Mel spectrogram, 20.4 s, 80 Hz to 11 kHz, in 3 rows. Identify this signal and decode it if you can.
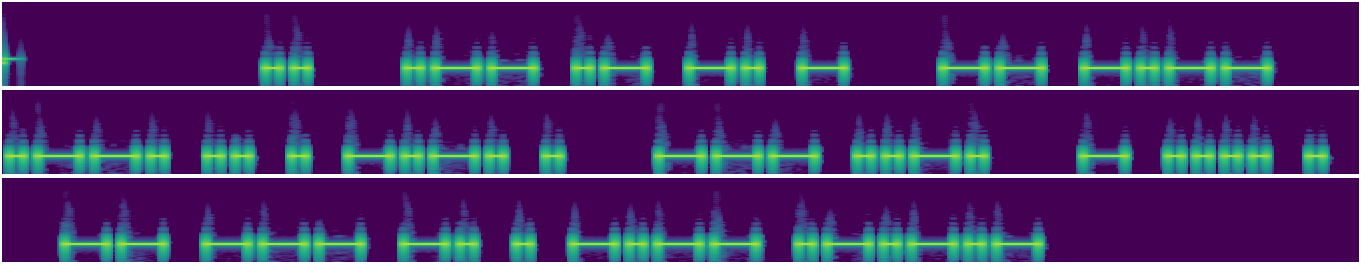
Morse code, heard as a keyed tone, about 17 wpm, 700 Hz. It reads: I WANT MY PIECE OF THE MONEY.
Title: Sentences from Top 1000 Words - Review Part 2 - 17wpm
